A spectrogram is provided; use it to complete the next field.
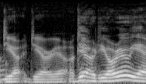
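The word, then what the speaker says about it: Di Iorio: I co-hosted the show once in Toronto, and one of the Ethereum guys, I think Anthony D'Onofrio, Diorio, okay. Diorio, yeah, right. I might be pronouncing.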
